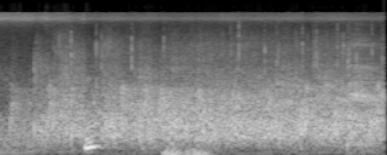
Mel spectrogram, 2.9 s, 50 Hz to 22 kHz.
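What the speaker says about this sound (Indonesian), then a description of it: "Tepuk tangan saudara" Church congregation applauding at a 28th anniversary thanksgiving service at GKI Gondomono, Semarang, a steady wash of clapping throughout, fairly loud and dense.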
